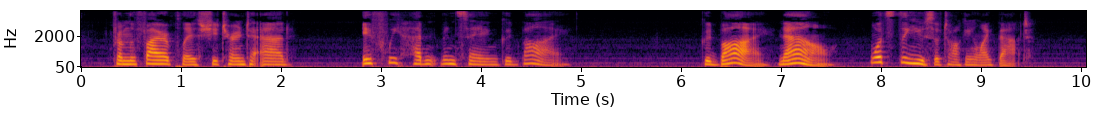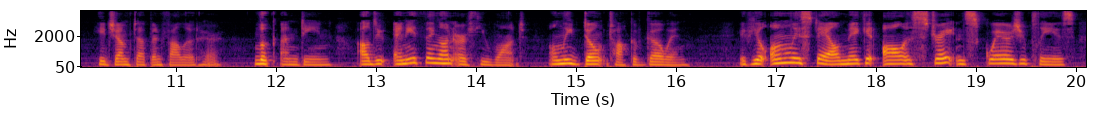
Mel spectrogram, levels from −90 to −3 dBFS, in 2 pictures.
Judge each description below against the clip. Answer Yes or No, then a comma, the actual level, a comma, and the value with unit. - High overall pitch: No, medium, 180 Hz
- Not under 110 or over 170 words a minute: No, average, 180 wpm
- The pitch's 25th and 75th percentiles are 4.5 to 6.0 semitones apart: Yes, average, 5.0 semitones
